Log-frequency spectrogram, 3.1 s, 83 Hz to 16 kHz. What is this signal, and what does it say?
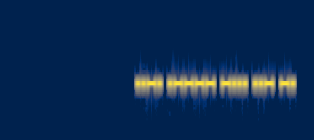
Morse code, heard as a keyed tone, about 46 wpm, 700 Hz. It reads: F1BUN
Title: DXCC-100 Call Signs - 5 Characters - Repeated 3x - 45wpm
